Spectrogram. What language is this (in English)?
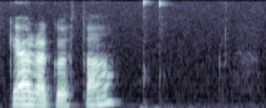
Faroese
